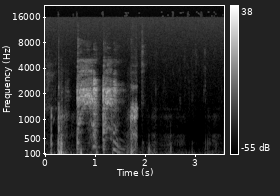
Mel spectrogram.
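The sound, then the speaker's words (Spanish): A person with a sore throat coughs a few times. A sharp burst is followed by rougher, raspy hacks that sound like throat clearing, and then the sound settles into quieter breaths. “A ver, aguanten porque voy a toser.”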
